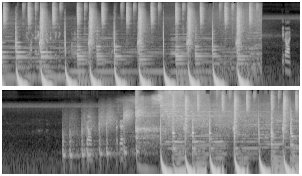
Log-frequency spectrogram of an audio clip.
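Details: Driving electronic music with a pounding beat plays, breaks off into near-silence for about two seconds, then resumes, with no animal sound audible.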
